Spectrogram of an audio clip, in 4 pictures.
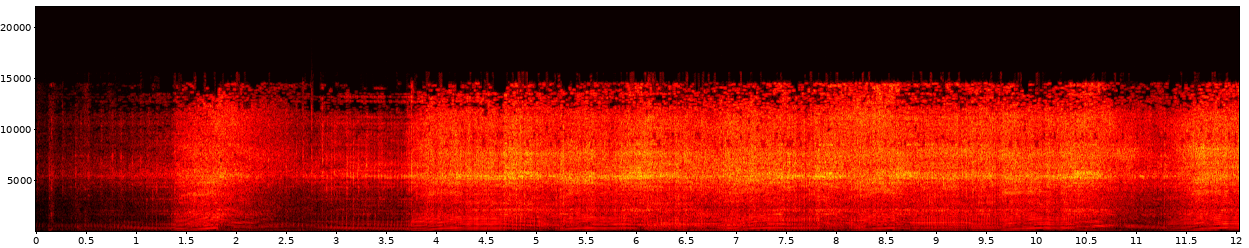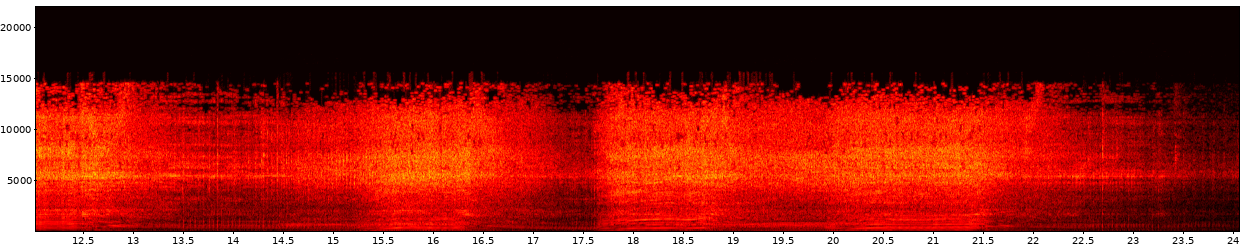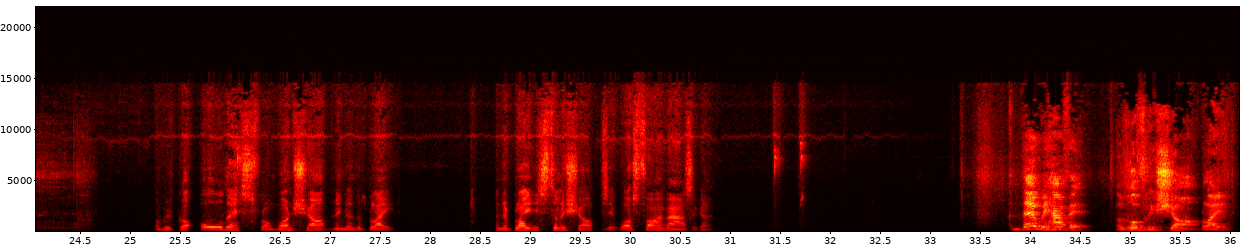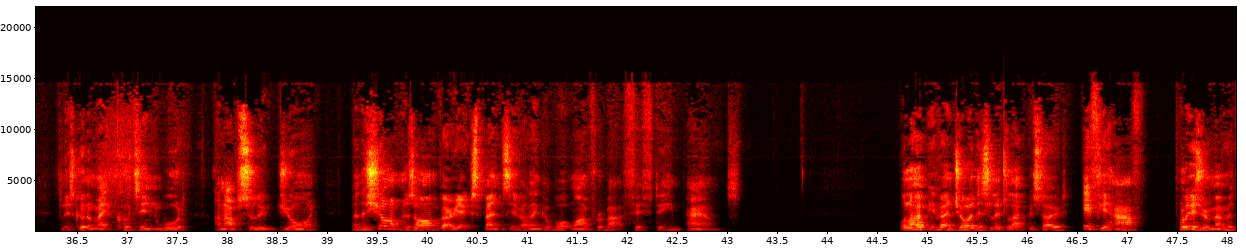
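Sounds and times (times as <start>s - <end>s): chainsaw cutting wood: 0.0s - 24.8s.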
